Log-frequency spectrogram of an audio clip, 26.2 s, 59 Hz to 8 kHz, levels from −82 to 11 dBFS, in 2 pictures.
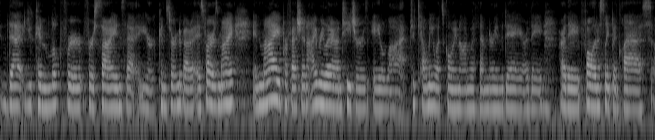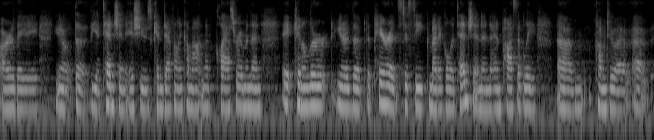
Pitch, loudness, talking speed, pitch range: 180 Hz, -33 LUFS, 185 wpm, 175-195 Hz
